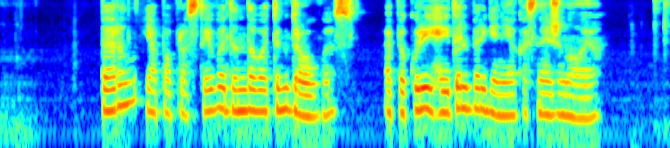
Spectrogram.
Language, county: Lithuanian, Vilnius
